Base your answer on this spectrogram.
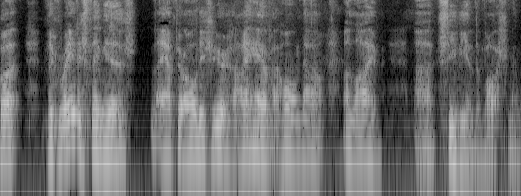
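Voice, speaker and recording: With noticeable background noise, a man with an American accent and a fairly high pitch talks at a fairly slow pace with fairly even intonation. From Michigan. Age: 80s+. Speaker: rock drummer. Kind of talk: casual interview. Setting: studio. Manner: halting.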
